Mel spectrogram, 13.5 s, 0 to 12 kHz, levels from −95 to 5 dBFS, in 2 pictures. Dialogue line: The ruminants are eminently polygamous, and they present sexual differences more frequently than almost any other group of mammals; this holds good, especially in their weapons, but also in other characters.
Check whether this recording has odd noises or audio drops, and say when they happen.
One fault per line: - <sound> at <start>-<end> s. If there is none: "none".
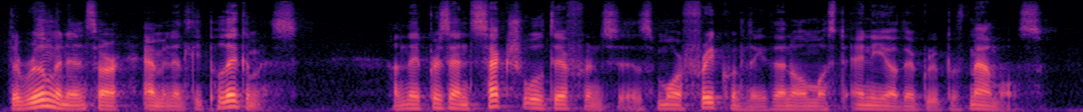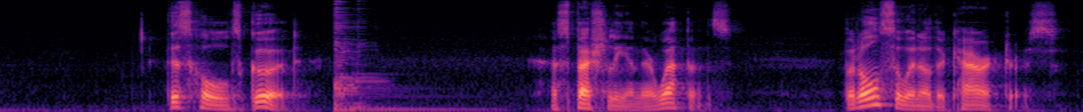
- thud at 8.9-10.0 s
